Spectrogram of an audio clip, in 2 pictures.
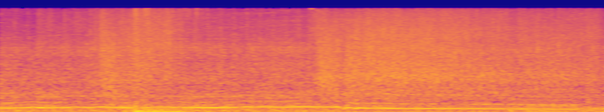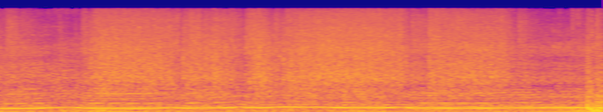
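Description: Water splashes and sprays under a car's tyres.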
